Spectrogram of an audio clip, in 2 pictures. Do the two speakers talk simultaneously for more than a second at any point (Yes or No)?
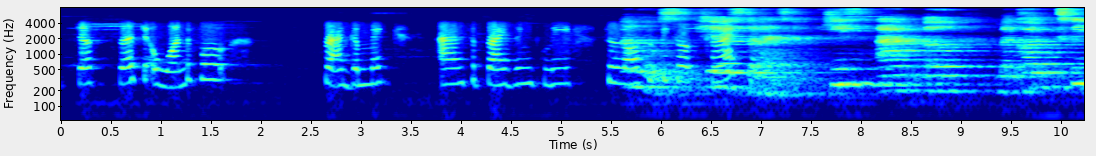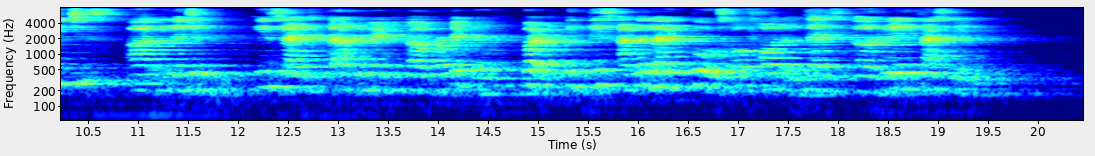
Yes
